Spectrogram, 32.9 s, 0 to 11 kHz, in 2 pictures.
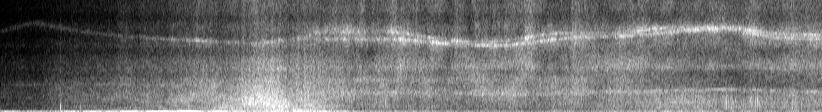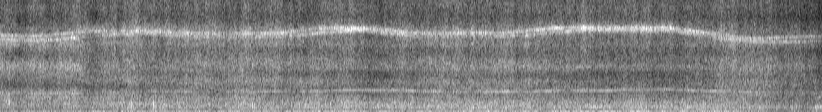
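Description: De Havilland Canada DHC-6 Twin Otter's two turboprop engines as the ski-equipped plane lands. It is loudest as it passes closest about five seconds in, its pitch falling as it goes by. It then taxis with a steady high turbine whine over the propeller drone.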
